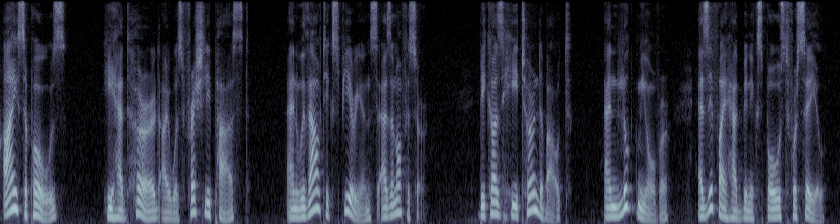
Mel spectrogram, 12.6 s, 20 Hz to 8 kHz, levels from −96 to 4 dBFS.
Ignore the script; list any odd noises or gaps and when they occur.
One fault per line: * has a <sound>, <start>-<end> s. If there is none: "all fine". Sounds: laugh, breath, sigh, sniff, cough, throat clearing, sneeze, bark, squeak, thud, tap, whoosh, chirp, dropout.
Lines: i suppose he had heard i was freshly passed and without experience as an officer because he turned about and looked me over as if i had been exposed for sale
all fine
